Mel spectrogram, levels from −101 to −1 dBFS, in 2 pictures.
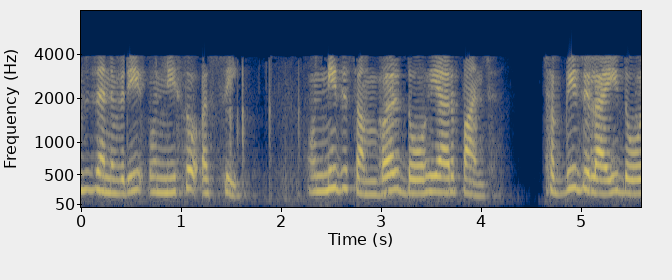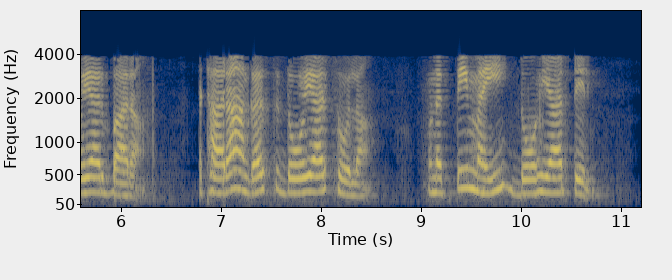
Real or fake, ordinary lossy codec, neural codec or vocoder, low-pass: real; AAC, 16 kbps; none; 7.2 kHz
